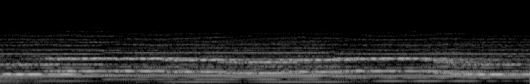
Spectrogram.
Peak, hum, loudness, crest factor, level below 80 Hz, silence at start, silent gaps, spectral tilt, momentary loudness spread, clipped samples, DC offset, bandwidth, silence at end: -16 dBFS; none; -29 LUFS; 12 dB; -72 dBFS; 0 s; none; -6.5 dB/octave; 3 LU; under 0.1%; under 0.1%; 8 kHz; 0 s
